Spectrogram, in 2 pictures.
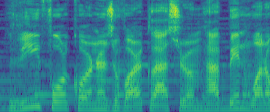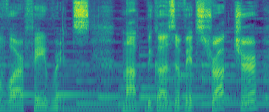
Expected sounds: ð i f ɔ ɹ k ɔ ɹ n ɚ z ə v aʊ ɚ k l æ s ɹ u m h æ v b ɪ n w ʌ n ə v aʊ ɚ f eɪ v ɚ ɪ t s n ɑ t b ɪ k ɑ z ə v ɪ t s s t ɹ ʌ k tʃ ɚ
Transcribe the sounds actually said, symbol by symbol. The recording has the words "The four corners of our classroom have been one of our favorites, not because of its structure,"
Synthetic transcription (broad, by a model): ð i f ɔ ɹ k ɔ ɹ n ɚ z ə v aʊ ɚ k l æ s ɹ u m h æ v b ɪ n w ʌ n ə v aʊ ɚ f eɪ v ɚ ɪ t s n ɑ t b ɪ k ɑ z ə v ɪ t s s t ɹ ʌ k tʃ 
